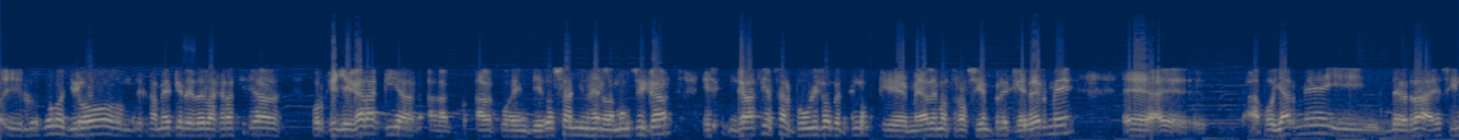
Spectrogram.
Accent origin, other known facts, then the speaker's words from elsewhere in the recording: Castilla-La Mancha, Spain; como yo soy manchego y tiene un mensaje bonito también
